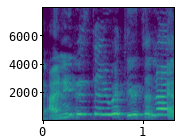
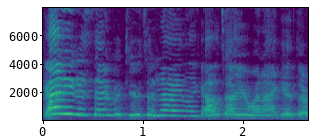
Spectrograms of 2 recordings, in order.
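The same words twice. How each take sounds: First: High, fast, squeaky sobbing plea; crying plea. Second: Very high, fast, wailing through tears; bawling plea. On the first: Begging her friend Tank on the phone, crying high and fast. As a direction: beg through tears, pitched way up. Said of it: "I'm literally crying". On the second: Pleading with Tank for a place to stay, wailing high. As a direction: plead in a squeaky crying wail. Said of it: "Literally bawling". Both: Retold or imitated.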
